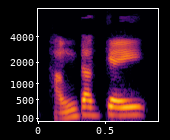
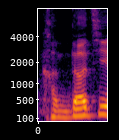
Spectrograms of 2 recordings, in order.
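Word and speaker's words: 肯德基: 肯德基 켄터키, 켄터키 비슷하죠, 그죠? 여자 발음입니다.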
